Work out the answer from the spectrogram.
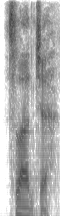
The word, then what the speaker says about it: sláinte: Sláinte.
